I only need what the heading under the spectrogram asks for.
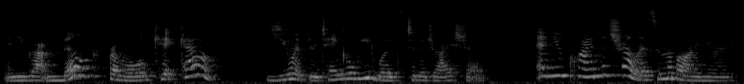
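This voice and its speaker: A woman voicing a kindly, encouraging old country grandmother in a storybook, tender, coaxing and expressive. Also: medium pitch, normal speed, close to an everyday voice. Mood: reassuring. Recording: roomy echo with faint background noise.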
